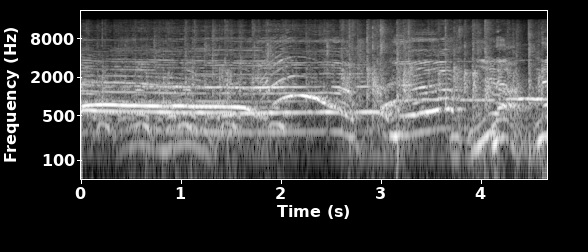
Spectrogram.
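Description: A loud crowd cheers and claps nonstop for Nick Cannon on Drink Champs, with many overlapping whoops and shouts rising and falling over a steady wash of applause for the whole stretch.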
